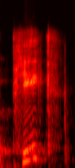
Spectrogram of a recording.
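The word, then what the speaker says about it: pique: what we call the peak or the invite peak is spelled p p-i-q-u-e not peak like peak atom it's peak we're going to need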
